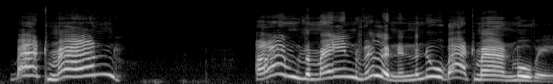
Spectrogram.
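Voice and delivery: very slow, mocking villain voice, every word drawn out. Describing how Bane sounds in the new Batman movie, mocking Bane voice. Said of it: "They fucked up his voice".

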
